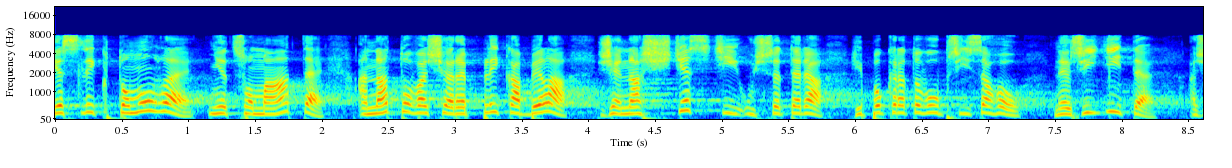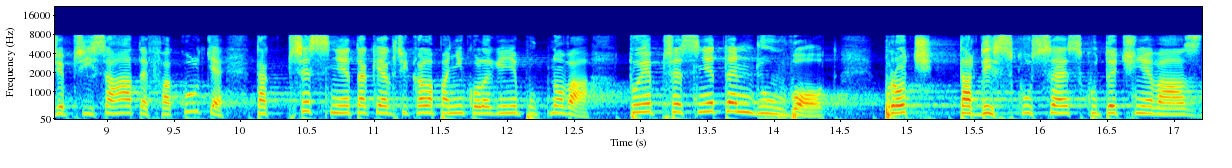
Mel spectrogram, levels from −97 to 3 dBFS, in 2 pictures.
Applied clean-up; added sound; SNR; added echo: none; none; none; none.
